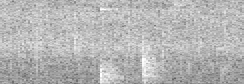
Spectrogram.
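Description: Sugar is added to thick carrot halwa in a pan, giving two short scraping, stirring scuffs over a soft background sizzle, close and fairly quiet.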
